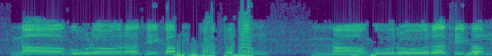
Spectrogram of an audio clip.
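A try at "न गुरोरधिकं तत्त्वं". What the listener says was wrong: দেখুন কি করছেন আপনি, বলছেন না গুরু, ন অনেকক্ষণ টানছেন, সেটা তো করলে হবে না।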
